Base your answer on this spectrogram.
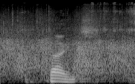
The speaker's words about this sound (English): And let's just give everyone a big round of applause.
